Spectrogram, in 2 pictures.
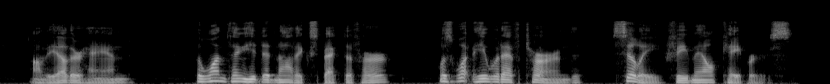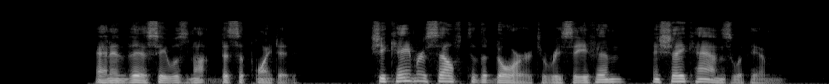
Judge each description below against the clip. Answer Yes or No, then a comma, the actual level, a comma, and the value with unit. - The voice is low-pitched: Yes, low, 100 Hz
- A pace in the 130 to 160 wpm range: Yes, average, 155 wpm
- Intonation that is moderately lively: No, wide, 7.4 semitones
